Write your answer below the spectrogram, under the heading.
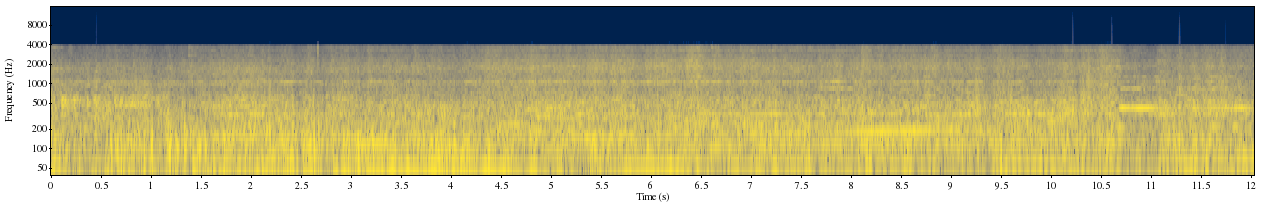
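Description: Gakunan Railway electric locomotive ED501 passing close by, hauling container flat wagons: a steady, loud rumble of steel wheels on the rails.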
